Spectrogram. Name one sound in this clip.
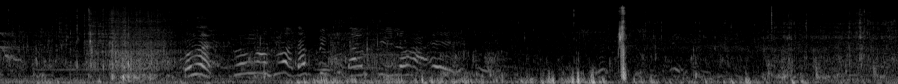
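Water splashes as young boys wade and play in a shallow stream.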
